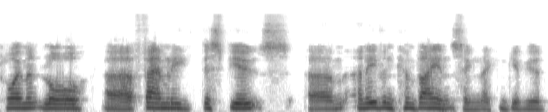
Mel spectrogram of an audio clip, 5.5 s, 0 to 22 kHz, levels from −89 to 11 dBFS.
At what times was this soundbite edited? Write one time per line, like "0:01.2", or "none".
0:00.9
